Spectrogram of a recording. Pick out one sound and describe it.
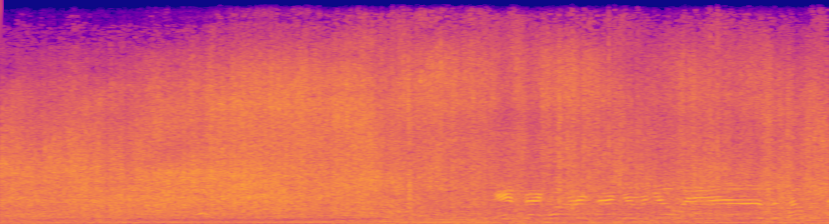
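Tyres scrape and spray on loose dirt.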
